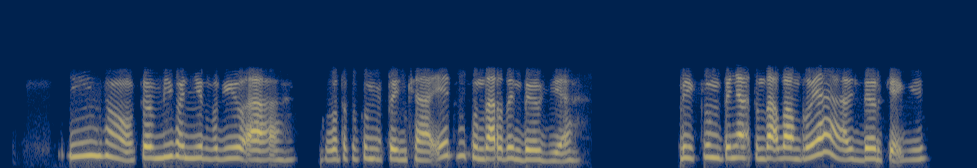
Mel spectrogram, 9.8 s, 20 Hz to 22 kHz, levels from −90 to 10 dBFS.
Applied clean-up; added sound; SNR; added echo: neural mask model Resemble Enhance denoiser.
